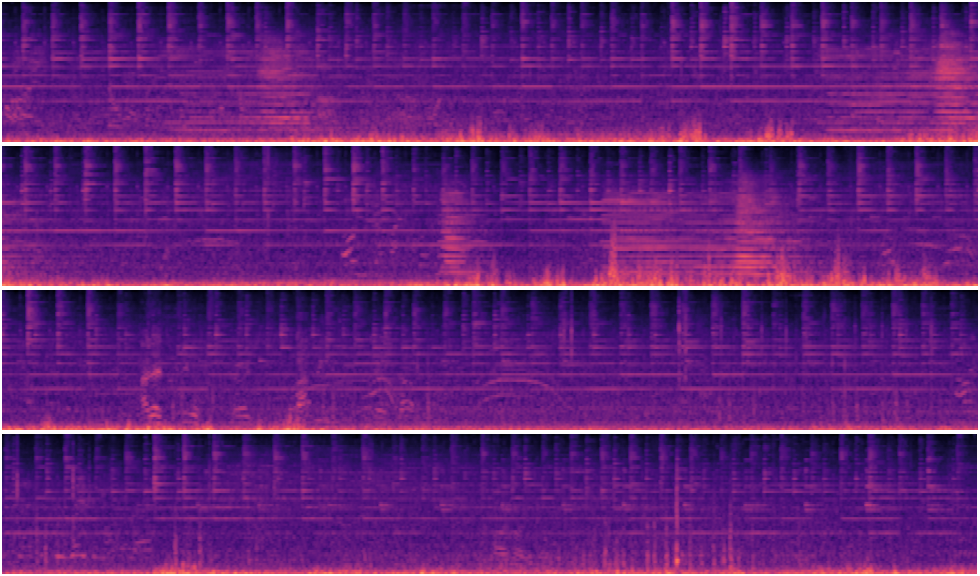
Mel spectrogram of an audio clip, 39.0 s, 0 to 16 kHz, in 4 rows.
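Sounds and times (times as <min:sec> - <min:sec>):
low train rumble: 0:00.0 - 0:39.0
train horn chord blasts: 0:01.6 - 0:03.6, 0:08.2 - 0:10.3, 0:14.2 - 0:14.8, 0:15.8 - 0:18.1.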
